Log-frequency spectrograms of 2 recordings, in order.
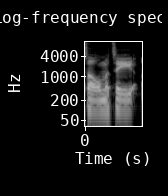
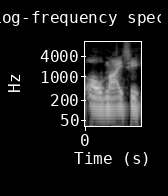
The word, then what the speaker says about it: Almaty: Right before we actually get to Kazakh Film Studio, one thing I did have to find out is that D'Angelo does not know how to pronounce Almaty or Kazakhstan. – Kazakhstan. – Because in the travel agent, he does ask for two tickets to almighty Kazakhstan.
